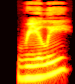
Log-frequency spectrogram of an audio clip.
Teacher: With a rising tone to show surprise.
